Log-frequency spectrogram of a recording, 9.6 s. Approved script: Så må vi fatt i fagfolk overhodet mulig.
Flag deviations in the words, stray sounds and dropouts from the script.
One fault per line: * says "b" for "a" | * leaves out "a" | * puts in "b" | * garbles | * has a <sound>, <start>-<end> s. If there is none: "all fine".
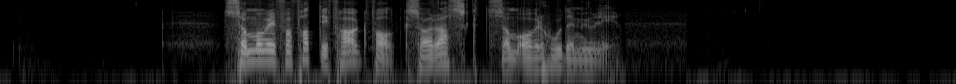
* puts in "få"
* puts in "så raskt som"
